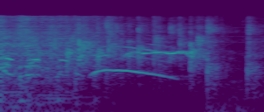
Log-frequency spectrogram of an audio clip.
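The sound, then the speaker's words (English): Applause and cheering from an audience welcoming a female stand-up comedian: a steady, dense wash of clapping runs throughout, with a few whooping voices rising above it. “Put your hands together. It's Jenny Hogan.”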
